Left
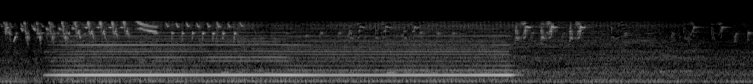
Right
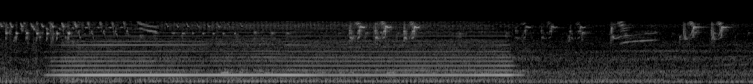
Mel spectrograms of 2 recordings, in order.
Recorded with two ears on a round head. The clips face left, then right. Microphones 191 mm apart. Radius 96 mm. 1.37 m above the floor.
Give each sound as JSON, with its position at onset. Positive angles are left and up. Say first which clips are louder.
{"t": 0.4, "sound": "a violin", "louder": "left 7 dB", "side_deg": 40, "distance_m": 0.6}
